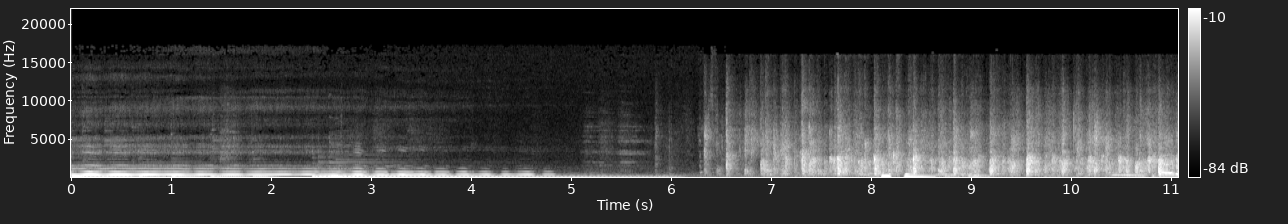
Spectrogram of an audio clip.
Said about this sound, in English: Wow. All right. Another round. Thank you. Applause.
